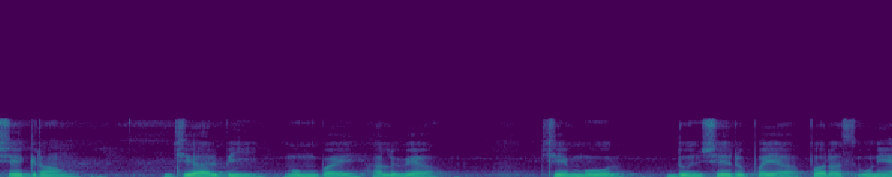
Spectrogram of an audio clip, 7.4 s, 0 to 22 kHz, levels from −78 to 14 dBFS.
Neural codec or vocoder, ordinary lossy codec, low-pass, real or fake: vocoder, 44.1 kHz, 128 mel bands every 512 samples, BigVGAN v2; none; 7.2 kHz; fake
